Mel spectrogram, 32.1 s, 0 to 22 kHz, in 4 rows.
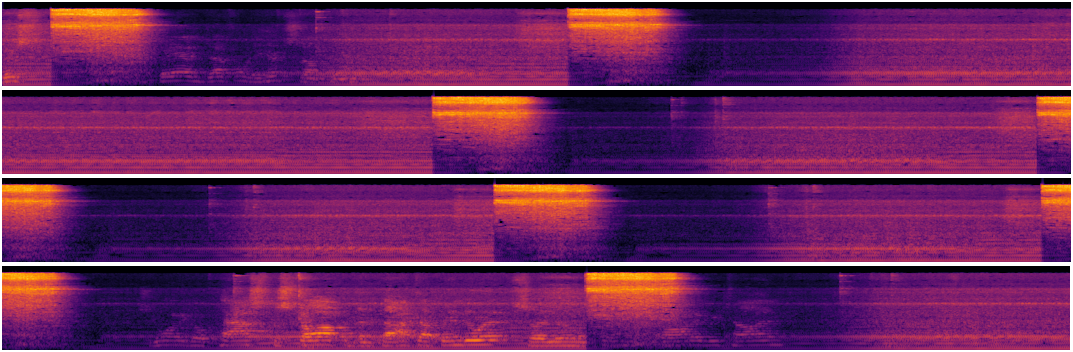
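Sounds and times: grinding wheel grinding saw teeth: 0:00.0 - 0:05.2, 0:06.4 - 0:12.2, 0:13.0 - 0:16.7, 0:17.6 - 0:20.8, 0:21.6 - 0:29.6
grinding wheel running: 0:00.0 - 0:32.0.

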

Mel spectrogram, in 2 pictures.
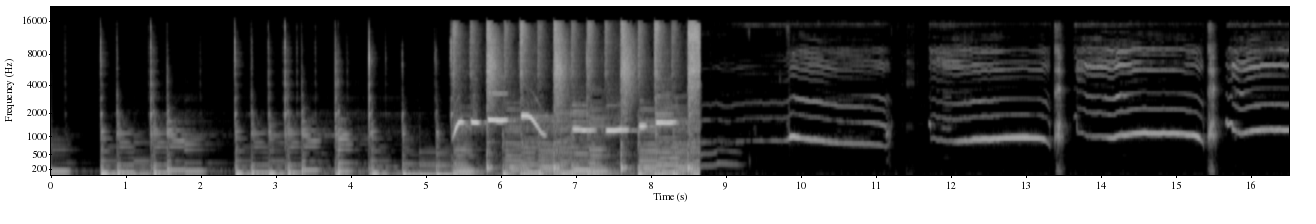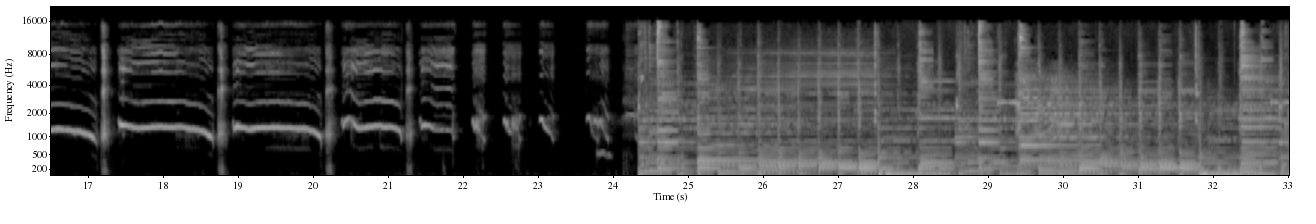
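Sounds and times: puppy howling: 0:08.6 - 0:24.4
puppy yipping: 0:08.6 - 0:24.4.

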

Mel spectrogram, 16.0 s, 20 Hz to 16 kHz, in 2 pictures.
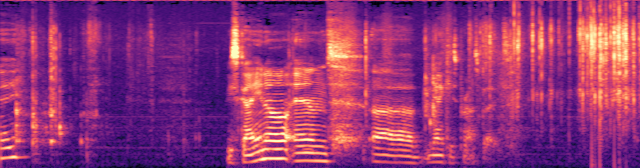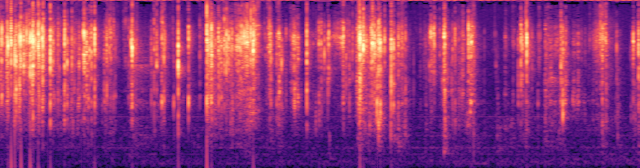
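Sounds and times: foil wrapper crinkling: 0:05.5 - 0:16.0
sharp clicks of foil: 0:06.0 - 0:14.0.

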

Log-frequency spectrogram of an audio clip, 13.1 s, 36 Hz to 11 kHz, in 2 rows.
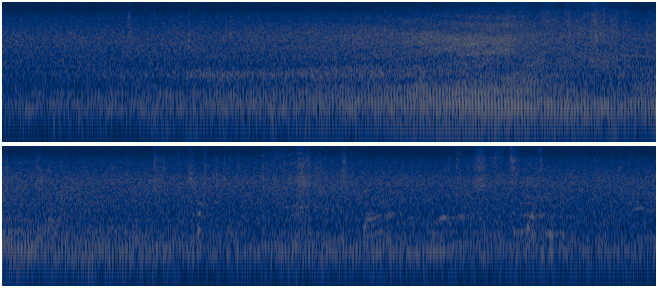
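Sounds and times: vehicle engine passing by: 0:01.4 - 0:10.9.

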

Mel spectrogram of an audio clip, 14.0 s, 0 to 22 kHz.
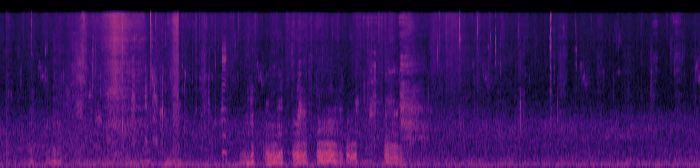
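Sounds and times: puppies play-growling: 0:00.1 - 0:10.4.

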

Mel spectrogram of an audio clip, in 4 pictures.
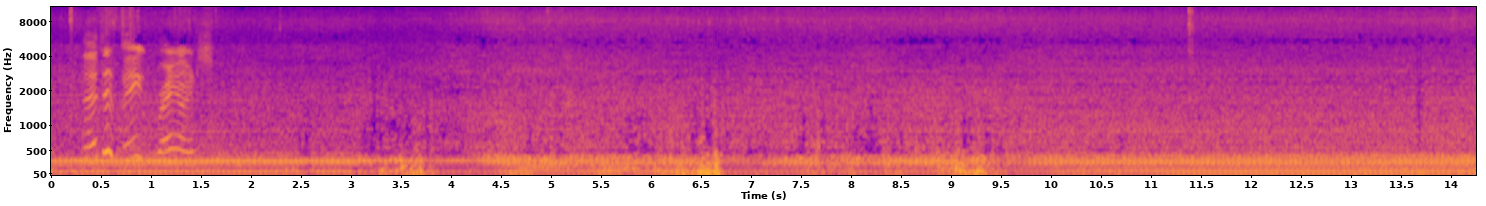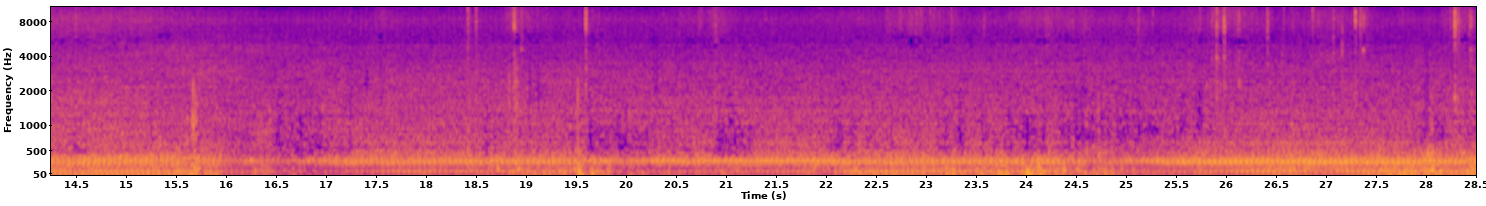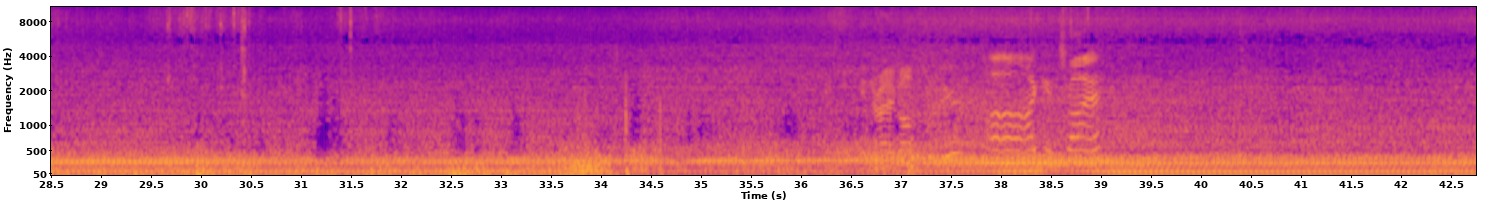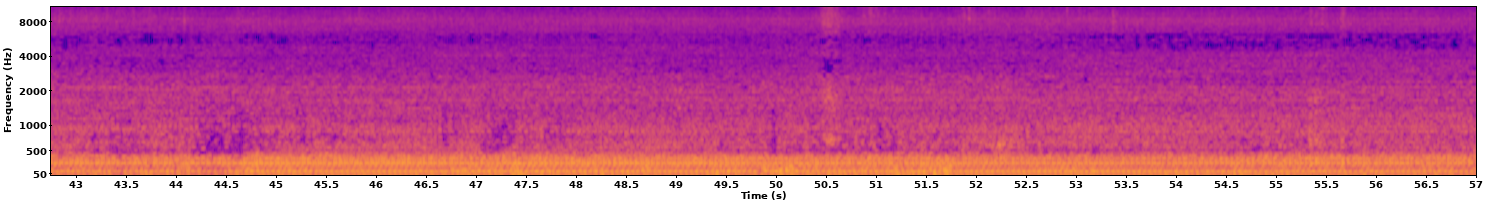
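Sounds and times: engine idling: 0:00.0 - 0:57.0
branches rustling and knocking: 0:17.2 - 0:32.8, 0:48.8 - 0:56.8.

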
